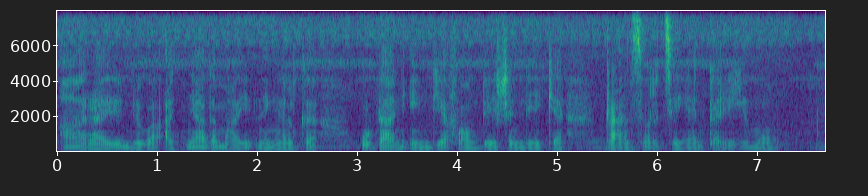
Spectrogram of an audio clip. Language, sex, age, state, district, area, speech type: Malayalam, female, 45-60, Kerala, Thiruvananthapuram, urban, read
